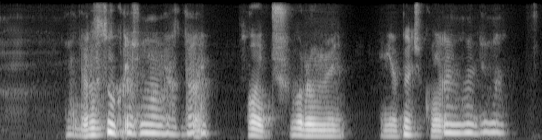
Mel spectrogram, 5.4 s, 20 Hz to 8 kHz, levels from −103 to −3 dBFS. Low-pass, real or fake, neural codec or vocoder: 7.2 kHz; fake; autoencoder, 22.05 kHz, a latent of 192 numbers a frame, VITS, trained on one speaker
